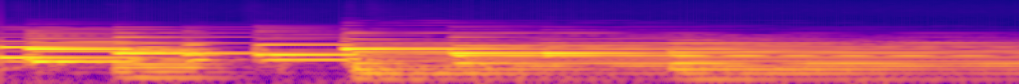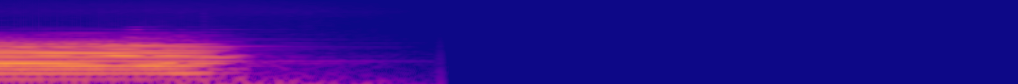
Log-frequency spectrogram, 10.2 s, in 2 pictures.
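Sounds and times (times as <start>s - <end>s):
instrumental music: 0.0s - 7.0s.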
